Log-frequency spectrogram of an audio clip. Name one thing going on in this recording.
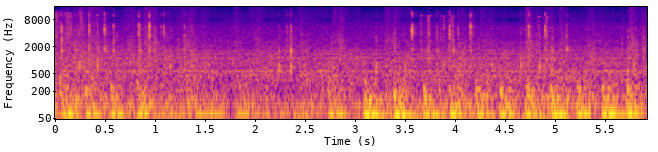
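Game building pieces snap into place with quick, sharp clicks.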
